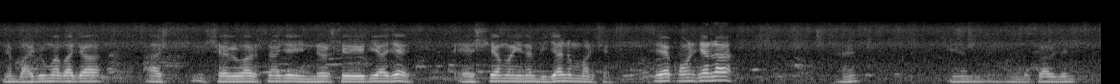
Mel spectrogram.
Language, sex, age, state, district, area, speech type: Gujarati, male, 60+, Gujarat, Valsad, rural, spontaneous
